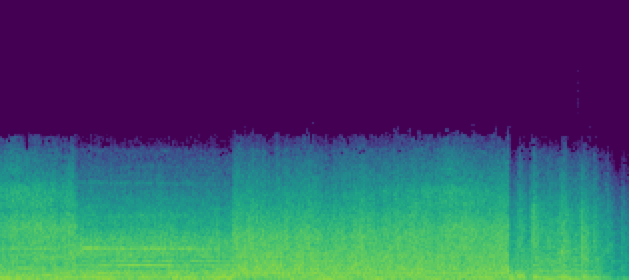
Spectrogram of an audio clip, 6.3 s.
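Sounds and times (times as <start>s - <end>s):
roaring WWI plane engine in a war film: 0.0s - 6.2s
rumbling bursts of German gunfire in a war film: 2.2s - 5.2s.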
